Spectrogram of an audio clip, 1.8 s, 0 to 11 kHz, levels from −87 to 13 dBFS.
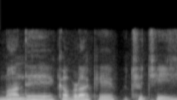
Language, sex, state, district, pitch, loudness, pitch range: Chhattisgarhi, male, Chhattisgarh, Rajnandgaon, 120 Hz, -19 LUFS, 115-125 Hz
